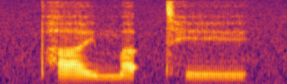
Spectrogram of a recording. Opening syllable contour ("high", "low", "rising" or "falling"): falling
